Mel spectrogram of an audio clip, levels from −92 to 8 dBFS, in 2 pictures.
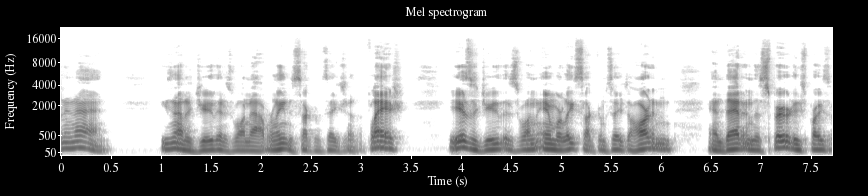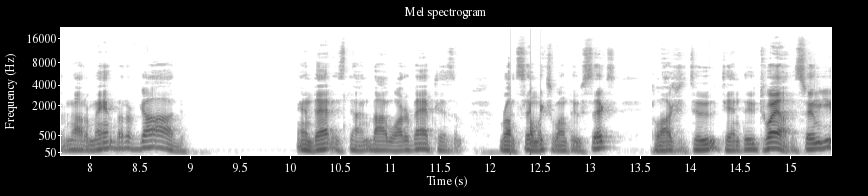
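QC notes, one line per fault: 12.2–12.5 s, chunks out of order: just after "done by water baptism", a 100 ms piece of audio plays two chunks late, after the 200 ms that should follow it. The passage comes out jumbled, with three hard joins. Nothing is missing and nothing repeats, which sets this apart from a dropout or a stutter. Every fragment is present once, just in the wrong sequence, so the timing sounds scrambled rather than gapped or doubled.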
